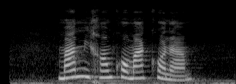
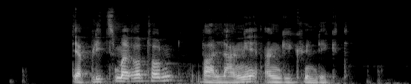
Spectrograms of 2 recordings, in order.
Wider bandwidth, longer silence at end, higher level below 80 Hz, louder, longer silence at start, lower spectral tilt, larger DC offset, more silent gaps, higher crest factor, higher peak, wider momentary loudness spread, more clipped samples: about the same, 14.5 kHz vs 14.5 kHz; second, 0 s vs 0.65 s; about the same, -44 dBFS vs -48 dBFS; about the same, -22 LUFS vs -22 LUFS; second, 0.15 s vs 0.7 s; second, -5 dB/octave vs -7 dB/octave; neither; neither; about the same, 18 dB vs 20 dB; about the same, -6 dBFS vs -4 dBFS; about the same, 10 LU vs 9 LU; neither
